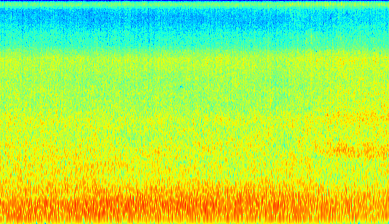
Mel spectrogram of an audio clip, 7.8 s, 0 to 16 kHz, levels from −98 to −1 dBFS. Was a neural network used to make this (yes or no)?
no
